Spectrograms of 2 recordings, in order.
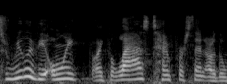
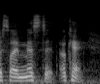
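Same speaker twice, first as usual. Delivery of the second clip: ordinary talk, nothing marked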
